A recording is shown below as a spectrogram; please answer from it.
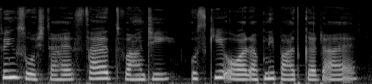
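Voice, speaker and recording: Lady reading a fanfic story aloud, steady, kinda high but mellow. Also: moderate pace. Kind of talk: fan fiction read aloud.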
